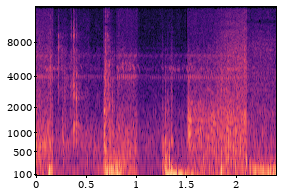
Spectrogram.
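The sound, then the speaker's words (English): A car engine cranks in a few rough bursts, then catches into a steady, fairly loud rumble, with no one talking. “It's weird because as soon as I get in and start the engine, like 20 fuel disappears.”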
